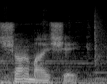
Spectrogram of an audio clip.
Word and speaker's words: Sharm El Sheikh: Often abbreviated to Sharm, in Arabic it's pronounced Sharm El Sheikh. The Sha is a sun letter that absorbs the preceding L.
